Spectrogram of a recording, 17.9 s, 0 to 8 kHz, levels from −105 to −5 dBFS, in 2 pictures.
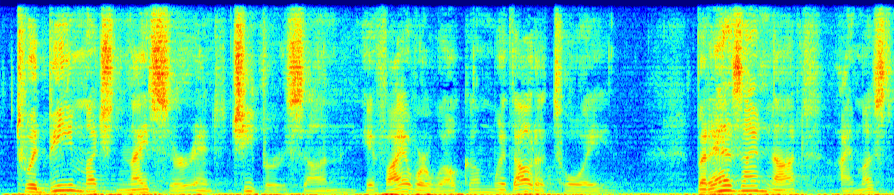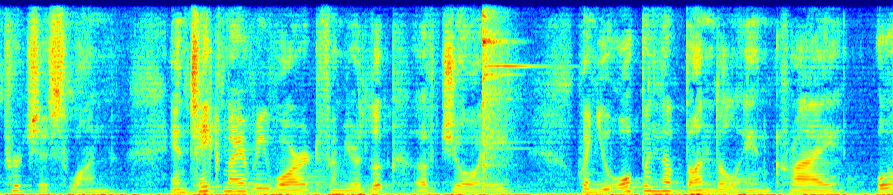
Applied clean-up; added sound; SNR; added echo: none; Cutlery, silverware; 2 dB; reverberation time 1.7 s.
